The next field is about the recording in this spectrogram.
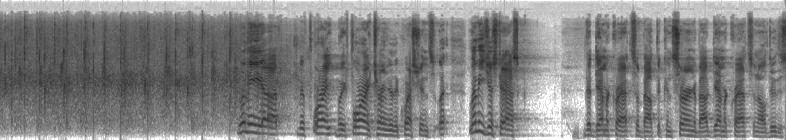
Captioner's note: applause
